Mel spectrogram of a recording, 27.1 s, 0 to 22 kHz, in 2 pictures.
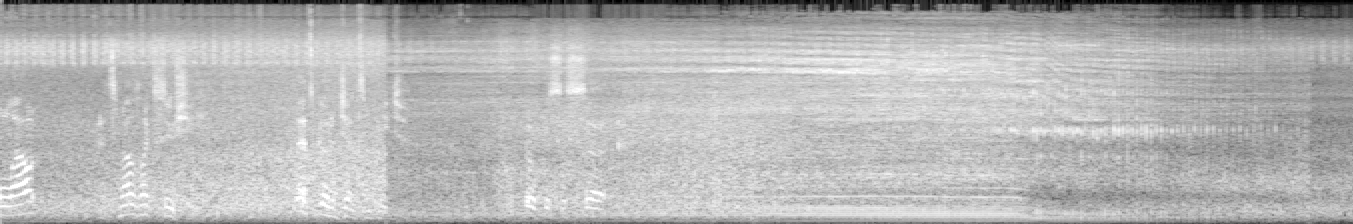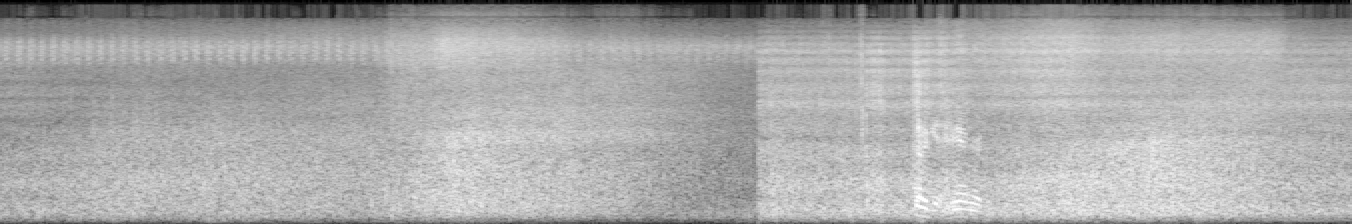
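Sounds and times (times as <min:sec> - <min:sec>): car engine running: 0:00.0 - 0:13.2
ocean surf: 0:00.0 - 0:27.0
wind: 0:00.0 - 0:27.0.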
